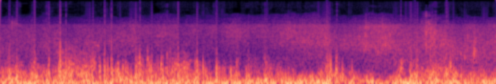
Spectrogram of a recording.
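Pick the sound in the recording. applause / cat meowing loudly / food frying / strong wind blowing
strong wind blowing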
